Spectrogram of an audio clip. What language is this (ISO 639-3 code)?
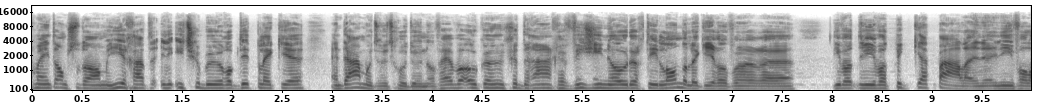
nld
